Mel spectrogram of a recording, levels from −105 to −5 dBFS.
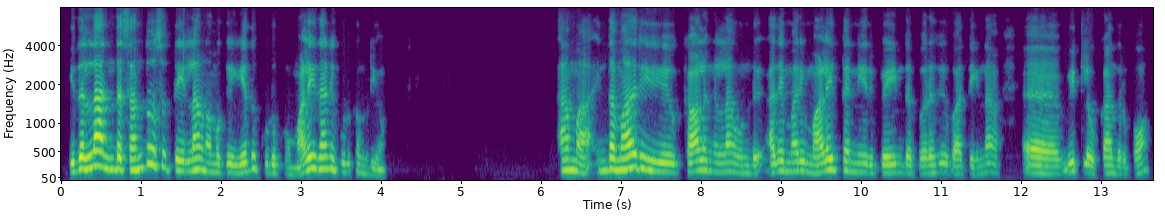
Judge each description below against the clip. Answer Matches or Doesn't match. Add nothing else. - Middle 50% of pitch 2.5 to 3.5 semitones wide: Doesn't match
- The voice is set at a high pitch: Doesn't match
